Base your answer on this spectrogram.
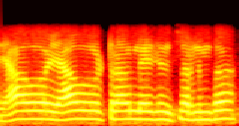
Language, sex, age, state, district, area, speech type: Kannada, male, 45-60, Karnataka, Bellary, rural, conversation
